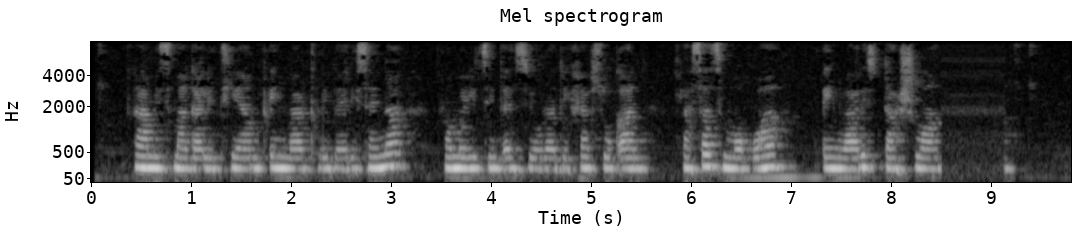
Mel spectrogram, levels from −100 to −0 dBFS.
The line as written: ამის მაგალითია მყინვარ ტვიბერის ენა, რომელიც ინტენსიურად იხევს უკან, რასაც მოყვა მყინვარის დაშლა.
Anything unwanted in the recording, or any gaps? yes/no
no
